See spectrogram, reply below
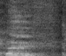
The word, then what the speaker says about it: Puth: Poof? I don't know how to say it. Poof. – Poof. Sorry.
